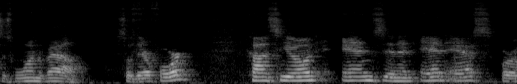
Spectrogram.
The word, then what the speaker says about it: canción: The accent goes on the O. What happens if you put it on the I? It'd be canción. Like the word for uncle, tío, tia for aunt. There's an accent on the I, right? It breaks up the I and the O and makes two separate vowel sounds. Two vowels. But I-O, one vowel sound.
